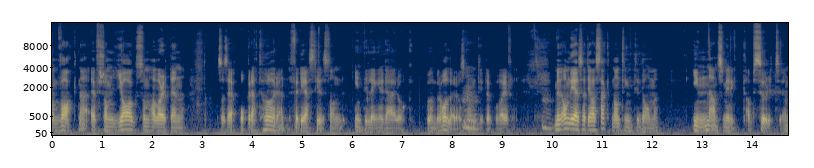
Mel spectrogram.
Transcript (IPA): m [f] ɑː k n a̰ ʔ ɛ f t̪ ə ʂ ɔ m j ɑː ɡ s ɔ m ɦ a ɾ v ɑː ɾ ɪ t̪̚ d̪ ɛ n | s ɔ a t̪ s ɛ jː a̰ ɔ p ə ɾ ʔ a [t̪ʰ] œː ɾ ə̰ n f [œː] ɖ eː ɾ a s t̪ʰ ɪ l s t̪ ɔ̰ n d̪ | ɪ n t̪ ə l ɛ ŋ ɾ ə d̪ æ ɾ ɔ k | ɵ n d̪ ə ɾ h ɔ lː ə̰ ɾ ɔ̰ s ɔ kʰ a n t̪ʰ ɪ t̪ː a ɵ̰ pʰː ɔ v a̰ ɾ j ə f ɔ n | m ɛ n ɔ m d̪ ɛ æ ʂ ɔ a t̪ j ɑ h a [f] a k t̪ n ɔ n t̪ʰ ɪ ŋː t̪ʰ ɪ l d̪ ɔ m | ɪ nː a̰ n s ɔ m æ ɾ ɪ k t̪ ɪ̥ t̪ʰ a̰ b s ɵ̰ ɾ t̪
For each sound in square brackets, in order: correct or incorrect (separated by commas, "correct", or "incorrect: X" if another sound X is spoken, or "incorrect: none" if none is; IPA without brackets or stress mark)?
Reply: incorrect: v, correct, incorrect: œ, incorrect: ʂ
